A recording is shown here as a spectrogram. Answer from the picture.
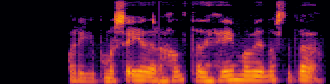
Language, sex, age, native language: Icelandic, male, 30-39, Icelandic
